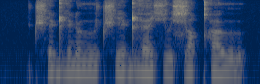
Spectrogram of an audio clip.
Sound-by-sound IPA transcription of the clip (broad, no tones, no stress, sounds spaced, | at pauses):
t͡ʃʰ i ɖʱ i ɳ ɯː t͡ʃʰ i ɖʱ ɛ ç ɯ ɕ ɤ qʰ ɯ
